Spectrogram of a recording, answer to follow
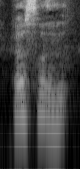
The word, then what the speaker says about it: Esalen: Can you tell me about am I pronouncing right, Esalen? Yeah. What is that? Esalen, it's an institute, and it's a beautiful piece of property in the Big Sur on Highway 1.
